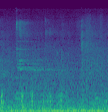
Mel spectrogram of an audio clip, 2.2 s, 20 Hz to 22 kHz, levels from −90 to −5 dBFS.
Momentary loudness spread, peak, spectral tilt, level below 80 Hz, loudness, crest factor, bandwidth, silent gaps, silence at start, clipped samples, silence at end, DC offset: 1 LU; -14 dBFS; -6 dB/octave; -34 dBFS; -33 LUFS; 16 dB; 13.5 kHz; none; 0 s; under 0.1%; 0 s; under 0.1%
